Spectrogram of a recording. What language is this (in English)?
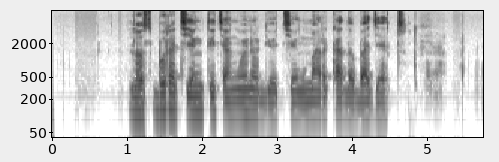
Luo (Kenya and Tanzania)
